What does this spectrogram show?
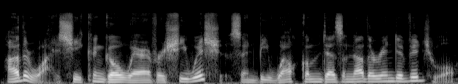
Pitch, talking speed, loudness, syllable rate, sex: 120 Hz, 170 wpm, -17 LUFS, 5.8 syllables/s, male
